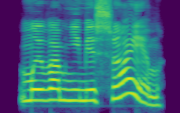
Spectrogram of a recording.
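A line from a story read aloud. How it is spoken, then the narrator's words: Lewd laughter. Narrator (Russian): похабно смеялись лорды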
